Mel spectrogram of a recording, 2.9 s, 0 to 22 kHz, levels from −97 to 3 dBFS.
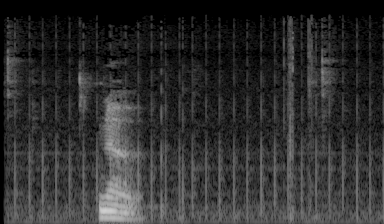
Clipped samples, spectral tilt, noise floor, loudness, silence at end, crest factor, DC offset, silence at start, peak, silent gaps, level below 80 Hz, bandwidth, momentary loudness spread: under 0.1%; -6 dB/octave; -53 dBFS; -26 LUFS; 0.45 s; 24 dB; under 0.1%; 0.05 s; -8 dBFS; none; -62 dBFS; 16.5 kHz; 27 LU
